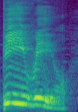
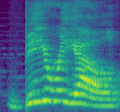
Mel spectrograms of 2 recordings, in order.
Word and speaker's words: BeReal: BeReal is pronounced BeReal, not BeReal or BeReal. It's like BeReal from Cypress Hill?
